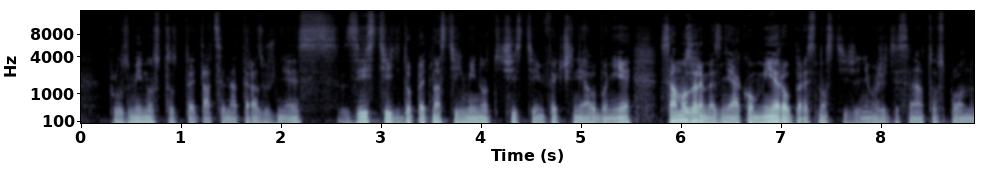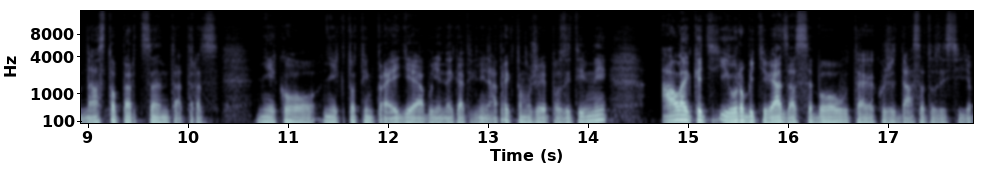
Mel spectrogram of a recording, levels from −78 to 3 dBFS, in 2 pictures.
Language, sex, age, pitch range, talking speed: Slovak, male, 30-49, 85-100 Hz, 200 wpm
